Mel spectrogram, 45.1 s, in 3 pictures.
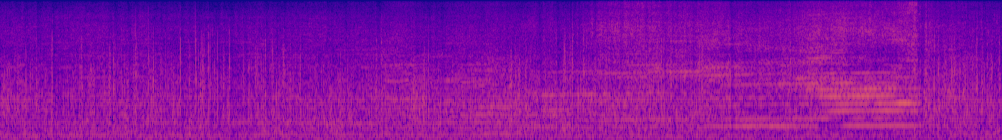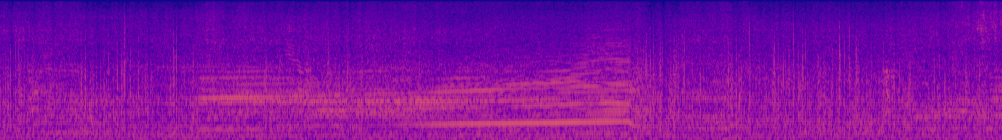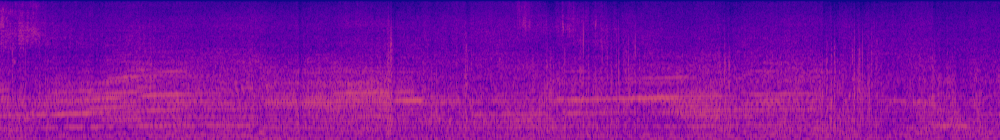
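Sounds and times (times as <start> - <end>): car engine revving hard: 16.2 - 27.1.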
